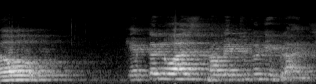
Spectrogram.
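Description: A man speaks in an Indian accent at a moderate pace. Strong room echo surrounds his voice. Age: 60s. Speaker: audience member, engineer; audience member. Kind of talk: personal anecdote in audience Q&A; guest talk anecdote. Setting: stage with audience. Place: hall.

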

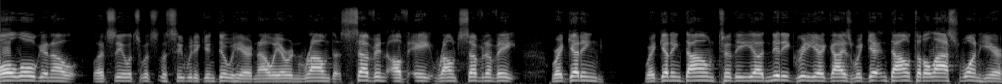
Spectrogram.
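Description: A man's high voice at a fairly quick pace, dry with no echo, against a quiet background. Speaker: boxing commentator. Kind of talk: live boxing commentary. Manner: excitable, hyped-up play-by-play; rapid, promotional patter. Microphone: headset.

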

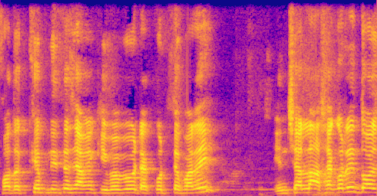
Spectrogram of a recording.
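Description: This man's voice sits high, and his intonation stays fairly even. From Bangladesh, Noakhali. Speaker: barista trainee. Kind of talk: interview testimony.

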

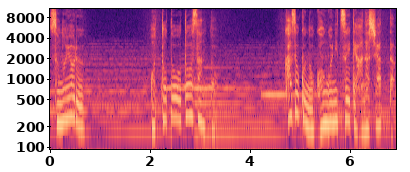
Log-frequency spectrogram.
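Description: A woman speaks at a very slow pace with long, frequent pauses, and clear music plays in the background. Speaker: voice actor. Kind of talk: emotional short story reading. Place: studio.

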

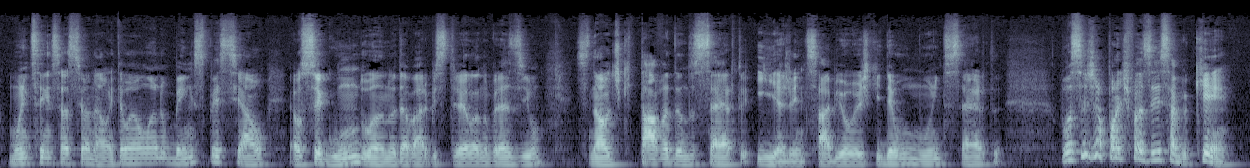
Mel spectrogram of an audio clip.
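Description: At a moderate pace, a man speaks in an animated tone with fairly low pitch and ordinary pitch variation. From Brazil. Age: 30s. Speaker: YouTuber and vintage doll collector; YouTuber. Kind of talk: casual vlog showing a collection. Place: home room.

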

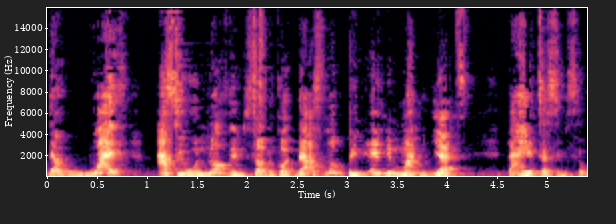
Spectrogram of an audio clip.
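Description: The voice is raised and projected, bright and sharp in tone, moving at a moderate pace with very wide pitch swings. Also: woman. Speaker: preacher. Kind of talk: sermon. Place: home room. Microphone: phone near.

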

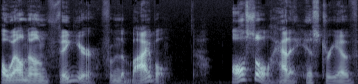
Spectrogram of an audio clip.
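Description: Against a quiet background, a man with a fairly low pitch speaks at a very slow pace. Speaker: pastor. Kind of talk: sermon. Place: home room. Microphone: lapel.

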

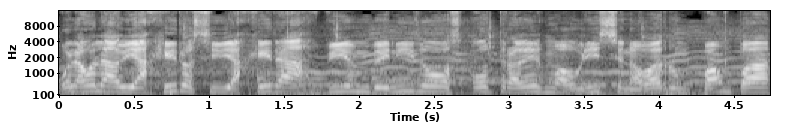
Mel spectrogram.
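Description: A man talks at a moderate pace in a high pitch with ordinary pitch variation. Clear music plays in the background of a dry sound with no echo. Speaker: travel vlogger. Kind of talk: casual vlog chat. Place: open country. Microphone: lapel.

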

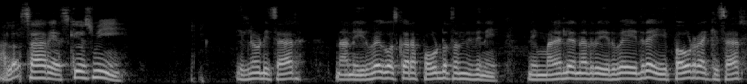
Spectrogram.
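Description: In a cartoonish character voice, a woman speaks at a moderate pace and a high pitch. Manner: polite, insistent.

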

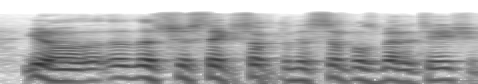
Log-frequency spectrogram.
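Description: A man is speaking here. His pitch is fairly high. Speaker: podcast co-host. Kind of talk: casual chat. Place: home room. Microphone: video call.

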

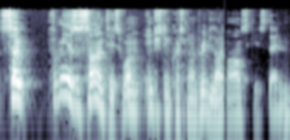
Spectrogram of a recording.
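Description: A man's voice with vocal fry at a fairly quick pace. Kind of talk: lecture. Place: home room. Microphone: webcam.

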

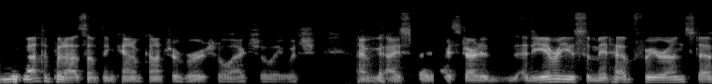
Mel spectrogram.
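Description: Speaking fairly quickly with an American accent, a man uses a fairly low pitch, vocal fry and lively intonation. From Oklahoma. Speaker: musician. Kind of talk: interview. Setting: remote call.

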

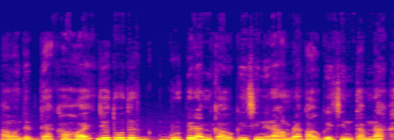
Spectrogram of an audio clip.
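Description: This woman has a dark, mellow tone. Her pitch varies in an ordinary way. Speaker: vlogger. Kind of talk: casual vlog narration.

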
